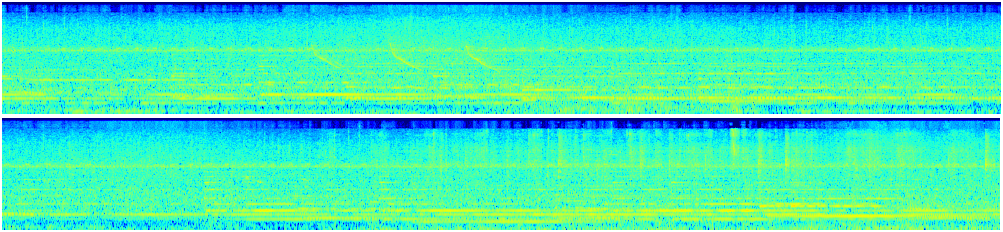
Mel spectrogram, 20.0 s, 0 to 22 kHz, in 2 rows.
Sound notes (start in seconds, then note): 3.4 river flows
